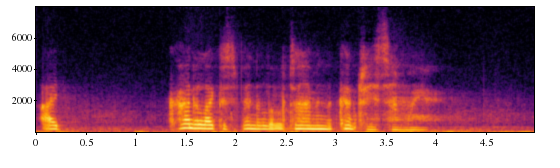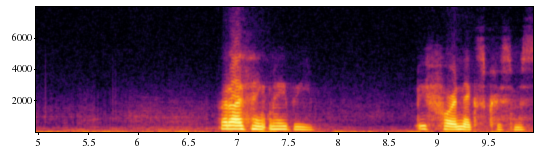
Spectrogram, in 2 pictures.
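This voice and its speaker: A woman's voice: medium pitch, normal speed, breathy edge. An actress playing a world-weary, guarded young nightclub woman in a 1940s radio drama, speaking hesitantly and wistfully. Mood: wistful hope. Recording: dull 1940s radio recording.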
